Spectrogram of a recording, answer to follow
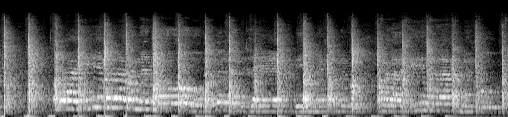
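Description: Aboriginal dance song: a man's voice chanting over sharp, even clapstick beats, about two a second, with a steady low drone underneath.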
